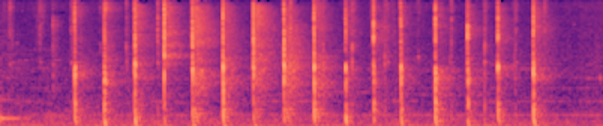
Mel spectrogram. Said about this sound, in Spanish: Así que puede entrar nuestra invitada. Un aplauso, por favor, para él um, uh. o ella.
